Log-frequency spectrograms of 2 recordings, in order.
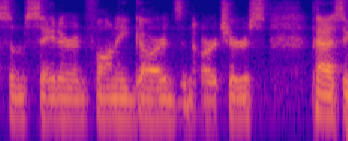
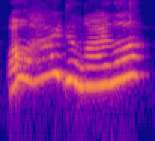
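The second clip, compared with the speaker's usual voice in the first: very high, sweet fake-friendly hello; sugary greeting. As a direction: greet her with syrupy sweetness. Sister greets Delilah, sweetly.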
